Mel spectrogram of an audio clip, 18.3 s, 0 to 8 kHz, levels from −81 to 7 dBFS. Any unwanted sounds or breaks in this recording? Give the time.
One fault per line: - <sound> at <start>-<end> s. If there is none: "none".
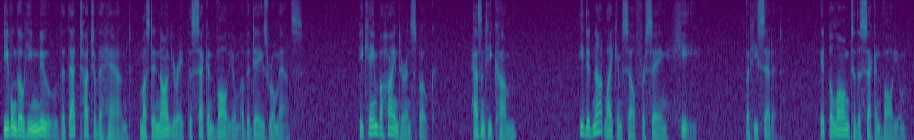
none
